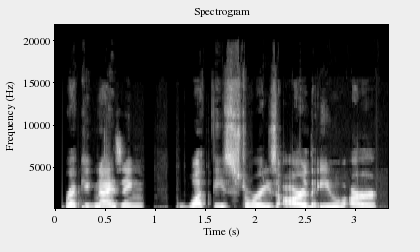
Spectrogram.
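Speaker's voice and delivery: ordinary delivery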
